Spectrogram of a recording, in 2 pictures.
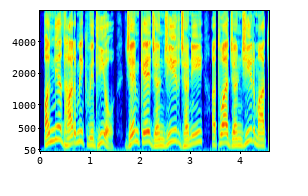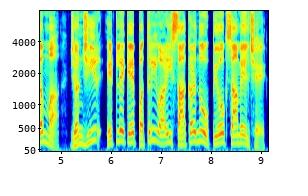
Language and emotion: Gujarati, neutral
